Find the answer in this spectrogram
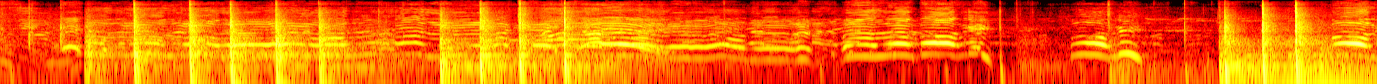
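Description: A large handheld bass drum beaten by a supporter, about two strikes a second at first, sparser in the middle and a quick run of hits near the end, with men's voices chanting over it.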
